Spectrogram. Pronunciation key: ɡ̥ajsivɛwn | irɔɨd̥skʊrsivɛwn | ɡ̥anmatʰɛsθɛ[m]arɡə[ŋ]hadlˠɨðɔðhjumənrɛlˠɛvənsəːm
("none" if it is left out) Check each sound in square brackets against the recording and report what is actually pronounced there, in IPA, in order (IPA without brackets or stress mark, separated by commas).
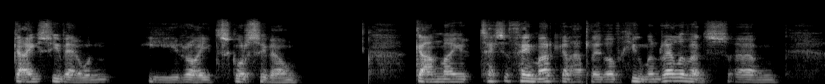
m, n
